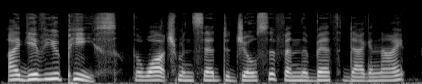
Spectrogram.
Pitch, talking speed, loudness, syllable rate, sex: 195 Hz, 185 wpm, -18 LUFS, 5.1 syllables/s, female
